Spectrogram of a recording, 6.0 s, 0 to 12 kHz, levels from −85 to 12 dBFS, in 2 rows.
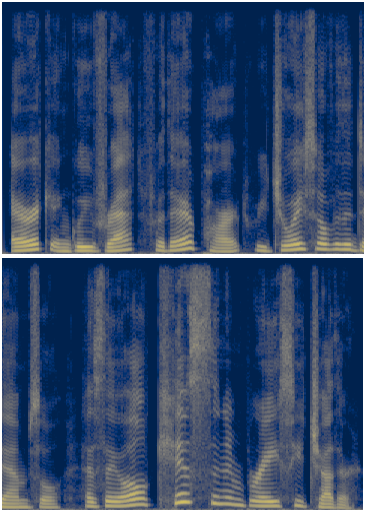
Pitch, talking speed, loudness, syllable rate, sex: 210 Hz, 180 wpm, -16 LUFS, 4.8 syllables/s, female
